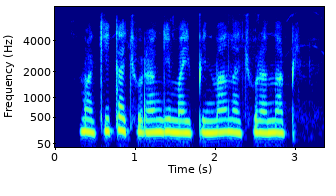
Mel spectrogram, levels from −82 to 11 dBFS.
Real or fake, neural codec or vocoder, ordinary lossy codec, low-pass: real; none; Opus, 32 kbps; 7.2 kHz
